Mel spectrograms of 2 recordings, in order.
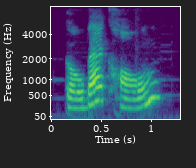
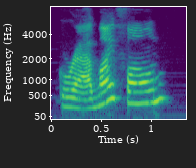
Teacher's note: before each comma, the inflection stays raised and you lower your inflection only at the end of the sentence. And this makes it really clear that you are listing things.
